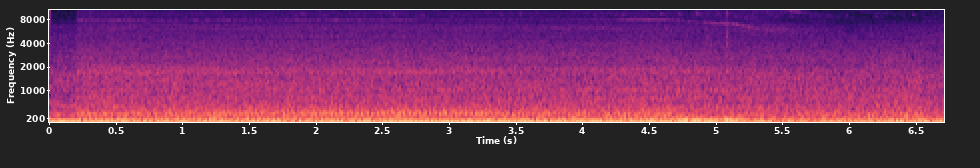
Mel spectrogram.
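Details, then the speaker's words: Powerstroke diesel running on a used turbo of unknown condition pulled from spares, with the compressor wheel swapped in: deep diesel drone with a faint clean turbo whistle that drops as throttle eases; normal, healthy turbo spool. "oh that's a good sign apparently attic turbos are perfectly fine"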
